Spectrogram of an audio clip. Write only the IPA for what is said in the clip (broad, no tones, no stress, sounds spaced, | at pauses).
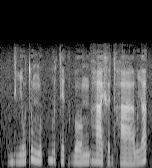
dʱ i w tʷ i ŋ u k ɡ͡b u t ɪː k ɓ oː ŋ ɡʱ aː xʲ ɔ d h aː ɐ̯ w i ɐ̯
